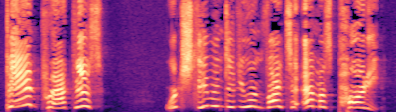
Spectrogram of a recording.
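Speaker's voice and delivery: high, loud outraged yelling; screaming. Retold or imitated. Piper yelling at Jasper about the wrong Steven, high and loud. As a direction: yell at him in disbelief. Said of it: "she continued screaming".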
